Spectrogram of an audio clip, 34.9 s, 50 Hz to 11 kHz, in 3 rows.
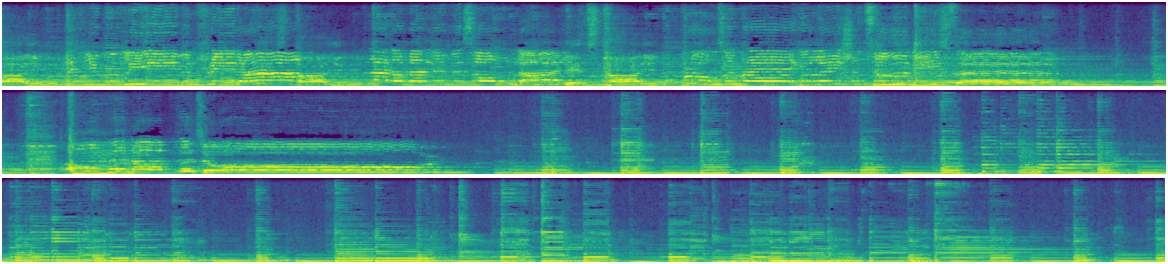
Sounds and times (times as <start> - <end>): Acoustic guitar: 0.0 - 34.9.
